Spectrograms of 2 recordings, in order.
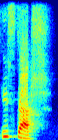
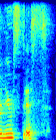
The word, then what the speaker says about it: Eustache: Sorry, I gotta say it properly, buddy. It's Eustache. All right. Stop pretending that you're Eustace. It's Eustache, okay?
